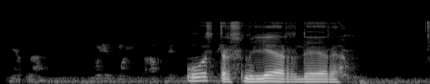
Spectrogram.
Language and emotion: Russian, sad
